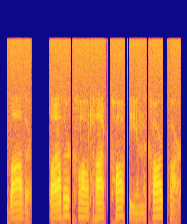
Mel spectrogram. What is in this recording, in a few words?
bother re-recorded 8 bit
